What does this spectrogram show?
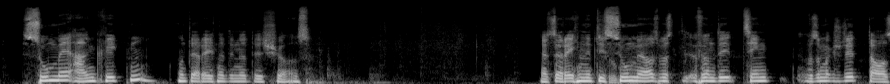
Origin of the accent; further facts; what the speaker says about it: Austria; ist ja bei uns in Österreich nicht sehr weit verbreitet.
